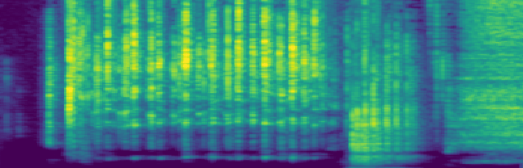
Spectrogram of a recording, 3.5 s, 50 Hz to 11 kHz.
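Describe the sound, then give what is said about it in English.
Dice rattle in a cup with quick, bright clicking for about two seconds, then spill out with a heavier clatter and a low thump before a steady hiss of noise, a roll in a tabletop role-playing game against two red dice. “And this is again against 2 red dice.”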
